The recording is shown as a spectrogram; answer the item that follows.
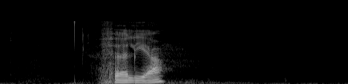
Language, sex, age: Swedish, male, 40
